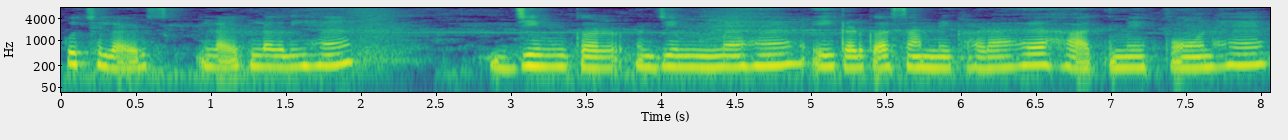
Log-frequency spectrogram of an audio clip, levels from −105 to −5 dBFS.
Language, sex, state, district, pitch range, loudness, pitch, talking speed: Hindi, female, Bihar, West Champaran, 180-200 Hz, -18 LUFS, 185 Hz, 150 wpm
